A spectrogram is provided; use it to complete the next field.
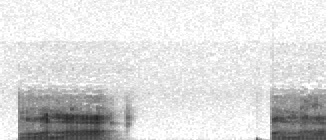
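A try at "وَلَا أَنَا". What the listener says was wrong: ওয়ালা আন হবে না, ওয়ালা আনা। ওয়ালা আনা।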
